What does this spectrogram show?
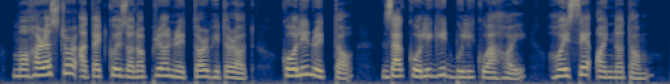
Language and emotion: Assamese, neutral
